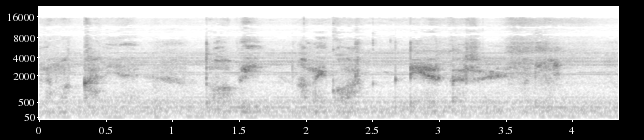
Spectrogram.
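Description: A person whispering, with a faint steady hum underneath.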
